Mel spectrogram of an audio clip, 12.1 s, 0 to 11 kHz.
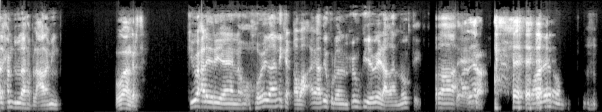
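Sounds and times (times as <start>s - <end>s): man speaking: 3.8s - 9.8s, 10.4s - 11.9s.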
